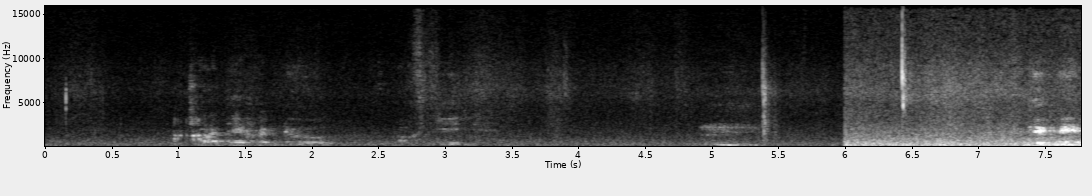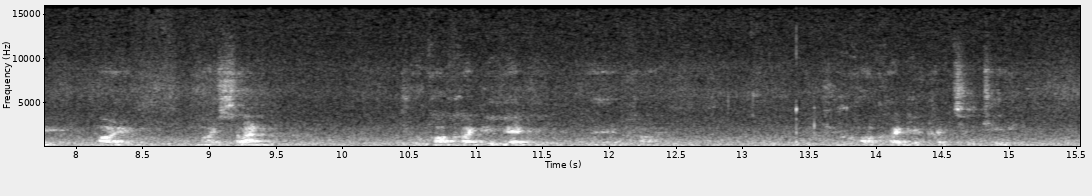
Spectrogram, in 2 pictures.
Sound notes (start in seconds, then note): 1.9 speaking tlingit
